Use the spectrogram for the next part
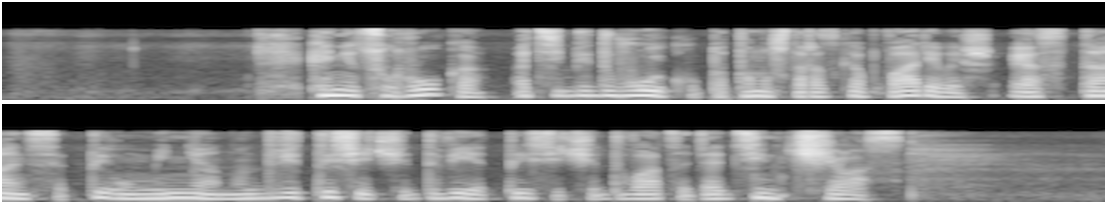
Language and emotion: Russian, angry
